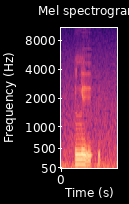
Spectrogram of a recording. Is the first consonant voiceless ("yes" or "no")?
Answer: no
